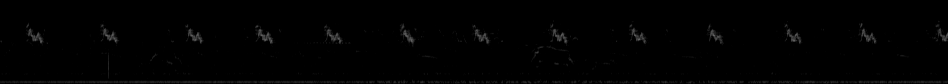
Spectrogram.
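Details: Osprey nest in Charlo, Montana, filmed by a nest cam at dawn on 22 June 2018: twelve evenly spaced, high, falling whistled chirps in under ten seconds, with a faint low hum and a soft click.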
